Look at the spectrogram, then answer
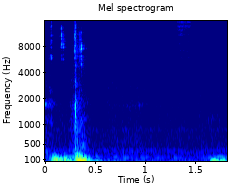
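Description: Keyboard keys tapped while typing into a member search field, heard as a short cluster of soft clicks, a pause, then another brief click, faint and with no talking.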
